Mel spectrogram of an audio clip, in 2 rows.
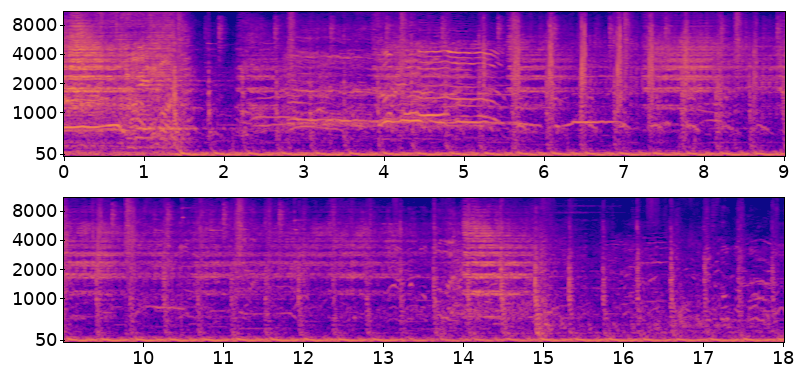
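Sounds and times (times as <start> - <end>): crowd noise: 0.0 - 18.0
electronic dance music: 0.0 - 18.0.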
